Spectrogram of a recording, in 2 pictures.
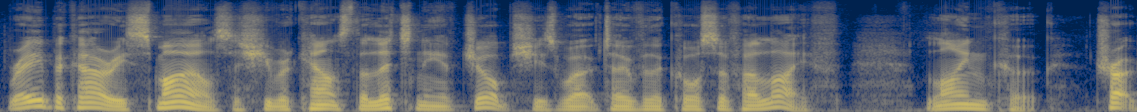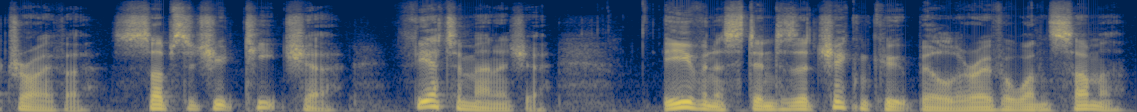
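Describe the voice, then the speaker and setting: A man's voice: on the low side, sing-song, a little fast, dry recording, studio quality. A man hosting a let's play, reading game text aloud and adding his own commentary.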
